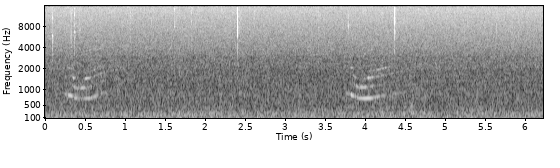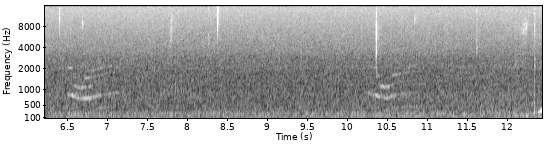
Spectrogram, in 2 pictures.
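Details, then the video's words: Pet cat making a weird sound its owners do not understand: short, bent, harmonic meow-like chirps, four of them over about twelve seconds, spaced roughly three seconds apart, with faint clicks in the background. "Our cat makes a weird sound"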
